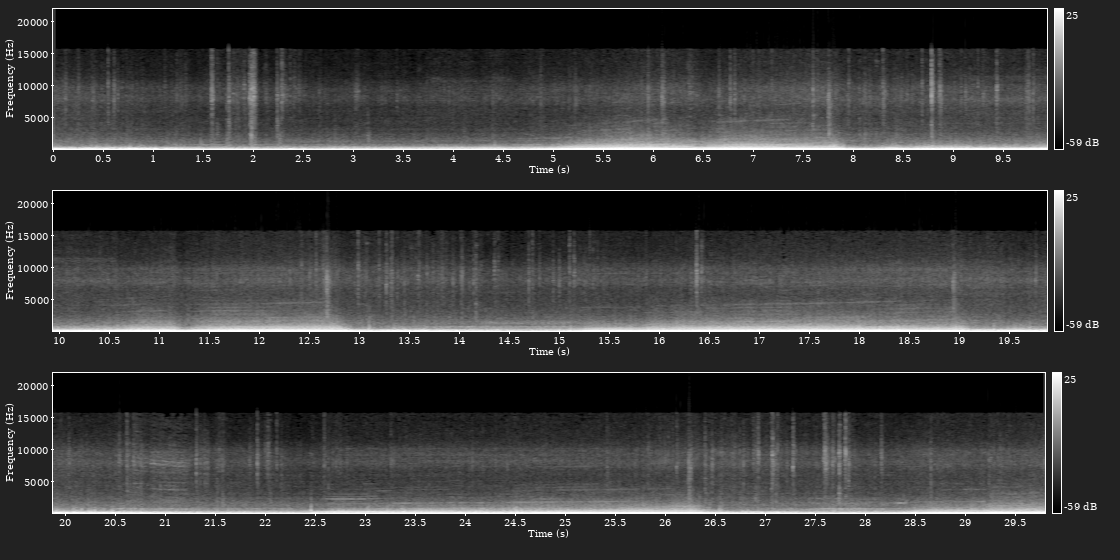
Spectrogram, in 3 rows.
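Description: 2002 Mini Cooper S (R53) supercharged 1.6-litre four-cylinder engine driven hard on track: the note climbs under full throttle, drops back at gear changes, and goes quieter several times as the driver lifts and brakes for corners before pulling again.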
